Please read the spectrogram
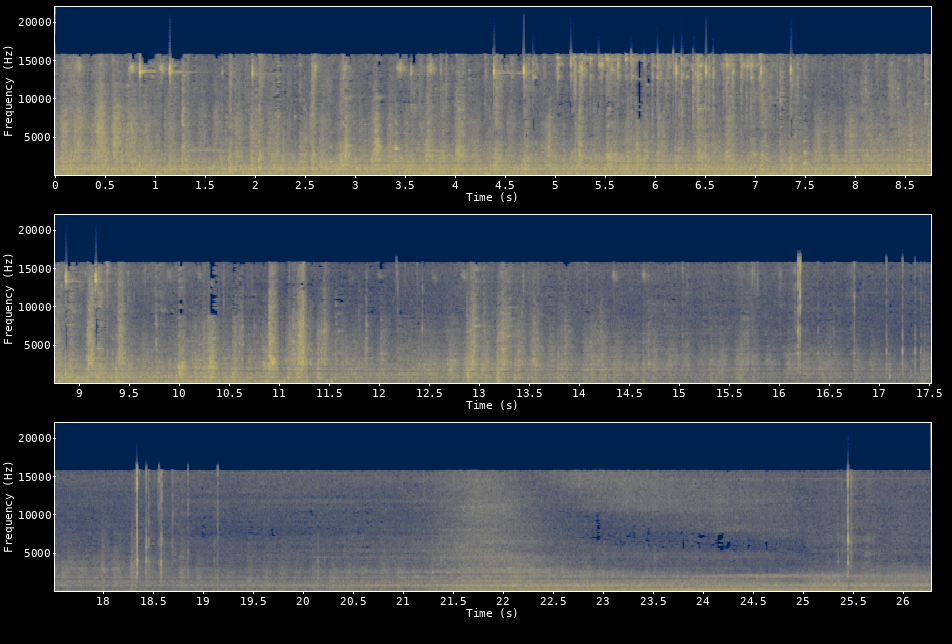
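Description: Narrow-gauge passenger coaches of the Cumbres & Toltec steam train rolling past, steel wheels clicking and clattering over the rails and road crossing. The sound fades about halfway through as the train draws away, and a low steady hum grows louder about five seconds before the end.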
